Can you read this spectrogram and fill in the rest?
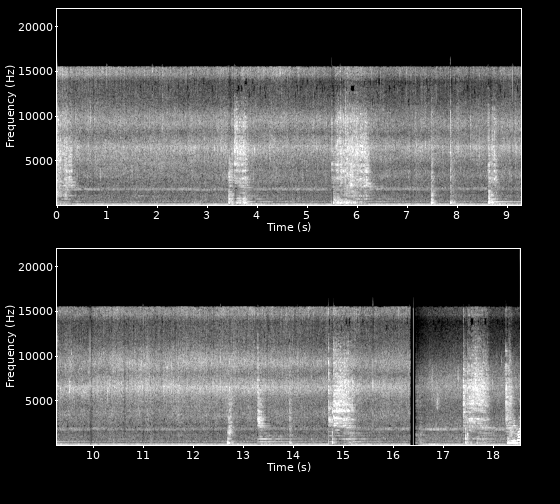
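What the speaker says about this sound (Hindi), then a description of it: "और इस प्याज को जो है हमें ब्राउन करना है।" Onions fry and get stirred in a pan until brown for a beef potli yakhni pulao, a steady soft sizzle with intermittent scraping stir strokes, close and fairly quiet, no talking.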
